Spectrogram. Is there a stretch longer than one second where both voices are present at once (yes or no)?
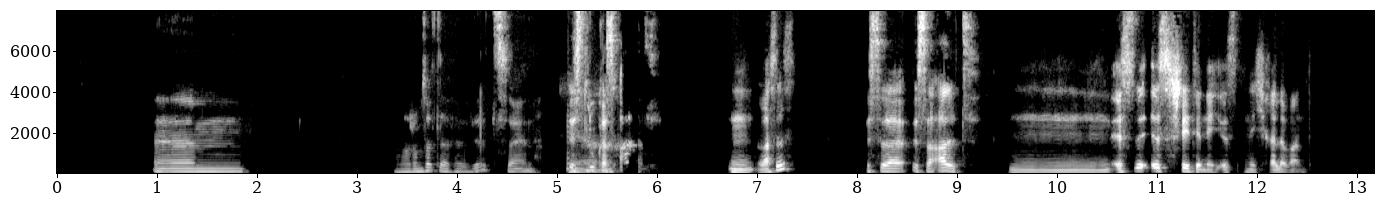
no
